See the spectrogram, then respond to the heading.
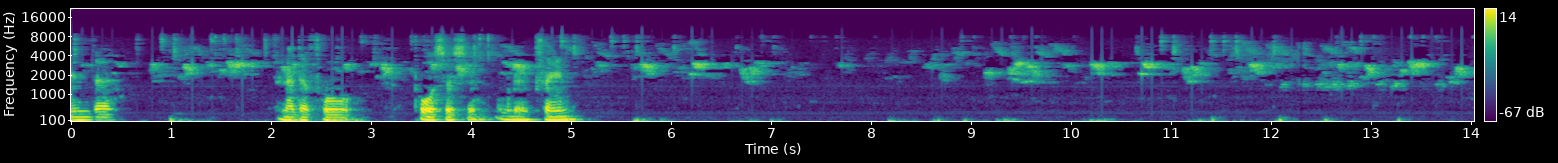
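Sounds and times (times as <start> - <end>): birds chirping: 0.0 - 14.0
faint clicks: 2.8 - 4.4, 5.0 - 6.1.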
